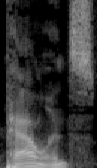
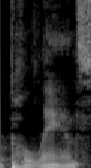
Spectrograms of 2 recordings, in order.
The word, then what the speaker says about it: Palance: It was many years later hearing the story about Jack Palance, or Palance, depending on how you want to pronounce it, flipping out on one of the first days of filming.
